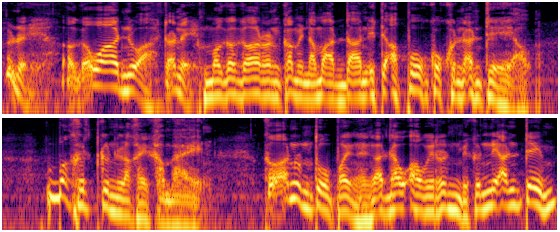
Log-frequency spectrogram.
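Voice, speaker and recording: Husky old ilocano uncle, nosy but concerned, lively up-and-down delivery, radio drama. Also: male voice, medium pitch, moderate pace. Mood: coaxing. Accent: Filipino, Ilocano. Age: older. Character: concerned, prying older uncle eager for grandchildren. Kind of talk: radio-style drama acting.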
